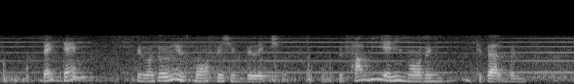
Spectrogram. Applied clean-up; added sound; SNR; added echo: none; Bowed string instrument + Rain; 9 dB; none.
